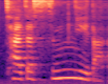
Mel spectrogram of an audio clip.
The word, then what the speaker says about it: 찾았습니다: As you know, I pronounce it as M. 찾았습니다. I don't say 씁니다. It's hard to say.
